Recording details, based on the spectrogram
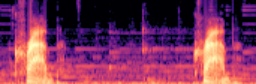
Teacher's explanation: a sound open your mouth wide and produce a clear a finish with the B sound close and release your lips with a burst of air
